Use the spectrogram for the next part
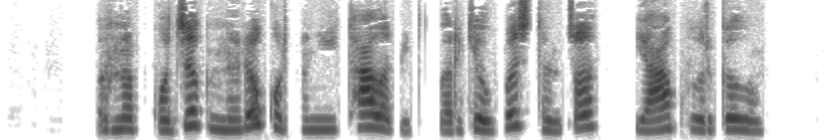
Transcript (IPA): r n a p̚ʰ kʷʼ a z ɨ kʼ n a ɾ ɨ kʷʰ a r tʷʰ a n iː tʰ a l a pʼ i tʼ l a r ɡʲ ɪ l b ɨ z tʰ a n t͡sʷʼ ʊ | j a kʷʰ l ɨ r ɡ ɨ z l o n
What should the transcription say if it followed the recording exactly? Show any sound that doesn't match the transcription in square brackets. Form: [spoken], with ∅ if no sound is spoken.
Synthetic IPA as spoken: r n a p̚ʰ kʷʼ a [d͡z] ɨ kʼ n a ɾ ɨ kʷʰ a r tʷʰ a n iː tʰ a l a pʼ i tʼ l a r ɡʲ ɪ l b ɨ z tʰ a n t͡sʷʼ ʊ | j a kʷʰ l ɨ r ɡ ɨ [∅] l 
